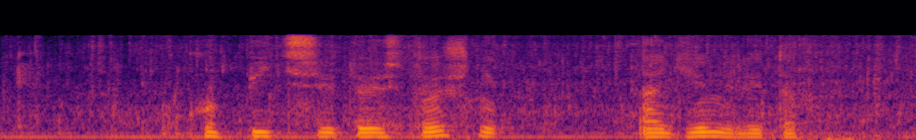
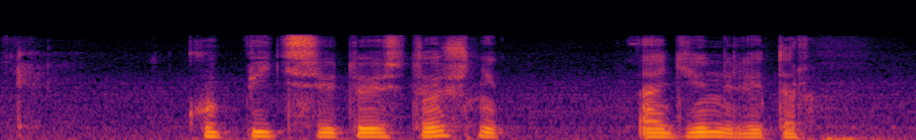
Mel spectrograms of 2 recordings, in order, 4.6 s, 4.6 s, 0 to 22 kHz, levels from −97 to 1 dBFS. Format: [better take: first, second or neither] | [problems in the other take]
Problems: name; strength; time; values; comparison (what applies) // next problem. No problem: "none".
second | background sound (Engine); 12 dB below the speech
